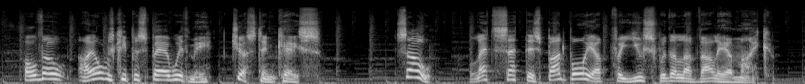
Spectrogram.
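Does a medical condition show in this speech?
No.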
